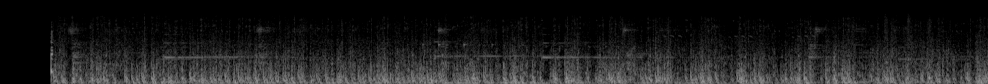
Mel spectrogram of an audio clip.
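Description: Horses trot in the video game Red Dead Redemption, a steady clip-clop of hooves running throughout at moderate loudness over wind and ambient rumble, with a voice faintly heard at times.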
